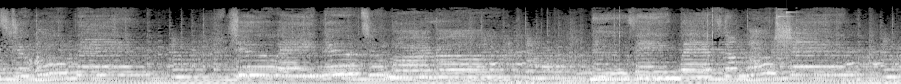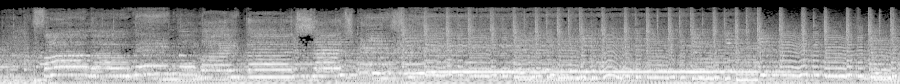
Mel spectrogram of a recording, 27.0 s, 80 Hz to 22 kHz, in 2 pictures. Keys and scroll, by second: 0.6-2.3 ctrl++.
